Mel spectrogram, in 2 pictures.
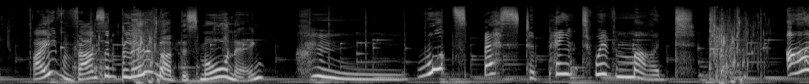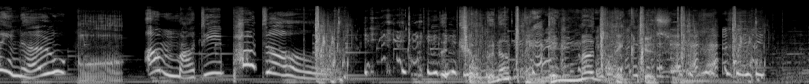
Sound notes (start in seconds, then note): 11.6 laughing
